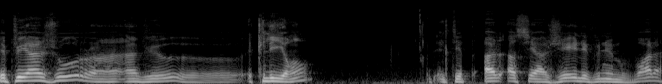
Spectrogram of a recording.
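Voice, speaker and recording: A man with an Arabic accent has a dark, mellow tone at a medium pitch, with ordinary pitch variation. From Algeria, Oued Souf. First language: Arabic (speaking French). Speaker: war veteran. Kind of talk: testimony. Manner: halting.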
